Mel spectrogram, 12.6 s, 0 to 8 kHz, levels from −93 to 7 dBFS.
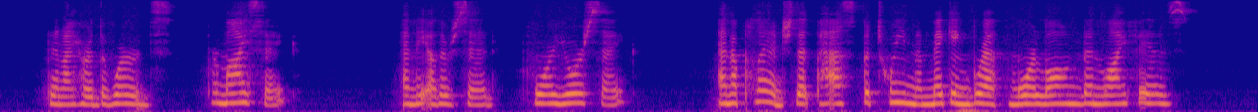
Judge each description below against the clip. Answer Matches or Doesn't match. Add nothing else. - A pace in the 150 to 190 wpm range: Doesn't match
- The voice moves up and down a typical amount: Doesn't match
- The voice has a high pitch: Matches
